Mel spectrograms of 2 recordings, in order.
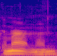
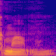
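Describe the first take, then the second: First: It is said with an American pronunciation. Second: It is said with a British pronunciation. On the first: "They don't say commandment" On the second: "but commandment. ... Because they speak British English"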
